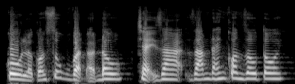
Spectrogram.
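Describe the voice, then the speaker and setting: A woman voicing an old village mother who scolds loudly and wails in grief. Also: fairly high pitch, fast, no room sound, studio quality, natural voice. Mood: scolding. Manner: scolding and wailing.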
